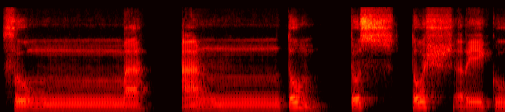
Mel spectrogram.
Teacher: Bacaan ikhfa dibaca samar-samar. Mim tasdid dibaca ghunah atau mendengung. Ditahan biar tampak mendengungnya. · Nun sukun bertemu dengan huruf ta. Bacaan ikhfa dibaca samar-samar. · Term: izhar syafawi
